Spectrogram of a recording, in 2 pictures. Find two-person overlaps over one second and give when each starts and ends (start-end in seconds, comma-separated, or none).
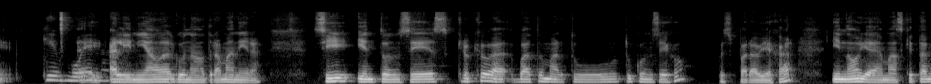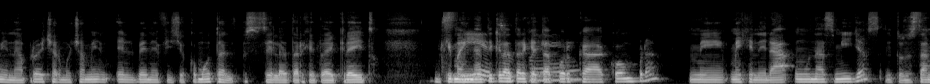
13.7-15.1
